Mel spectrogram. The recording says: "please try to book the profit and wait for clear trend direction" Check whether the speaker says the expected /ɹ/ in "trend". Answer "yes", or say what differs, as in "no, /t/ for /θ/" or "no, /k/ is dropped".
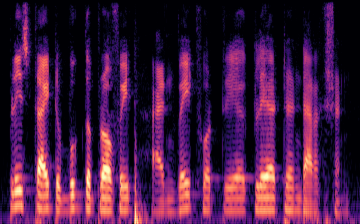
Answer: no, /ɹ/ is dropped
